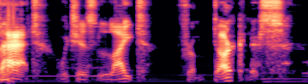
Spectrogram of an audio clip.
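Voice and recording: A man puts on a gruff, raspy character voice over music playing in the background.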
